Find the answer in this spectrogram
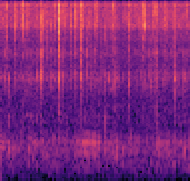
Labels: {"label": "biophony", "recorder": "HydroMoth"}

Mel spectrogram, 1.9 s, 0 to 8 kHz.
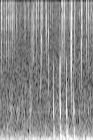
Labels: {"label": "biophony, knock", "recorder": "SoundTrap 300"}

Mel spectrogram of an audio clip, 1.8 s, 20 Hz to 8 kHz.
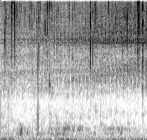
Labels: {"label": "anthrophony, boat engine", "recorder": "SoundTrap 300"}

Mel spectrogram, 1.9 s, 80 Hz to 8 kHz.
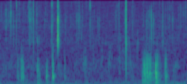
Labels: {"label": "biophony", "recorder": "SoundTrap 300"}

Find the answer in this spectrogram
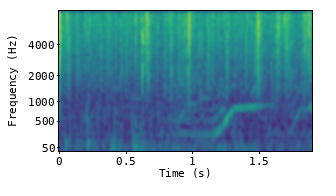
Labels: {"label": "biophony", "recorder": "SoundTrap 300"}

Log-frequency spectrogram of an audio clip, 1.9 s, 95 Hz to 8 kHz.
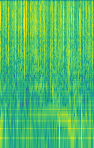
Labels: {"label": "biophony, cascading saw", "recorder": "SoundTrap 600 or HydroMoth"}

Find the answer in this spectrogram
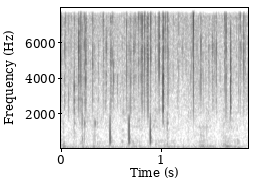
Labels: {"label": "biophony, knock", "recorder": "SoundTrap 300"}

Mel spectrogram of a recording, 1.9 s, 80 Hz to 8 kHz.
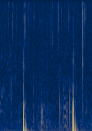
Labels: {"label": "biophony, double pulse", "recorder": "SoundTrap 300"}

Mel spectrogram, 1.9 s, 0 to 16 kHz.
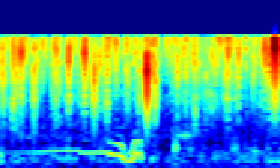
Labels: {"label": "biophony, cascading saw", "recorder": "SoundTrap 600 or HydroMoth"}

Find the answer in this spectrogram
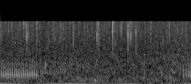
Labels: {"label": "biophony, croak", "recorder": "SoundTrap 500"}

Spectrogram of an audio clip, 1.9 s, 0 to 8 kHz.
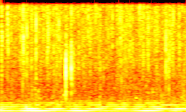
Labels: {"label": "biophony, midshipman", "recorder": "SoundTrap 500"}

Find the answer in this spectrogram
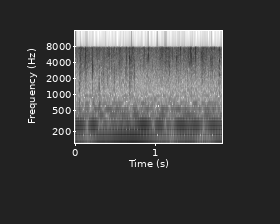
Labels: {"label": "biophony, midshipman", "recorder": "SoundTrap 500"}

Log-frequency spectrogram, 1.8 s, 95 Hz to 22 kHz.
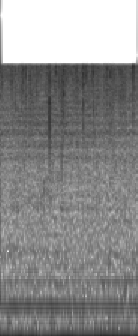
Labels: {"label": "anthrophony, boat engine", "recorder": "SoundTrap 500"}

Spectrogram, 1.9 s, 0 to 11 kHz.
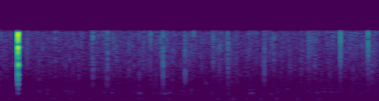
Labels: {"label": "biophony", "recorder": "SoundTrap 500"}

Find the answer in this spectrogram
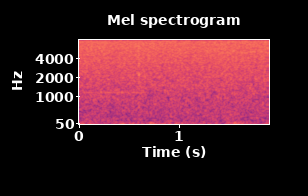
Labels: {"label": "ambient", "recorder": "HydroMoth"}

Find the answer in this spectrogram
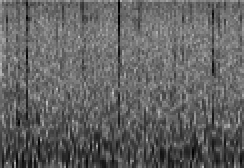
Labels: {"label": "ambient", "recorder": "HydroMoth"}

